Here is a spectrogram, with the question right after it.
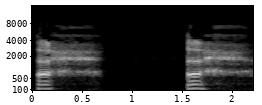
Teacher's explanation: الحاء تخرج من وسط الحلق، أح هذه هي الحاء.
